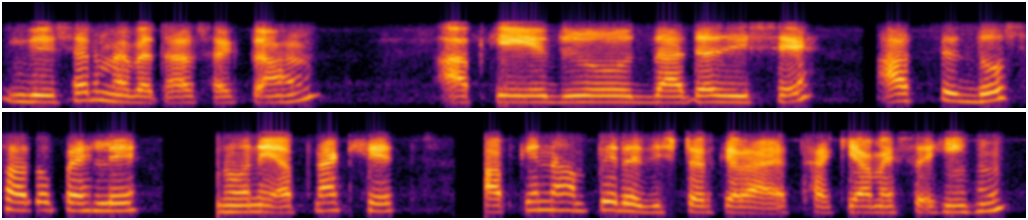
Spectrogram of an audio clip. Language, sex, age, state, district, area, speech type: Hindi, male, 30-45, Uttar Pradesh, Sonbhadra, rural, conversation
